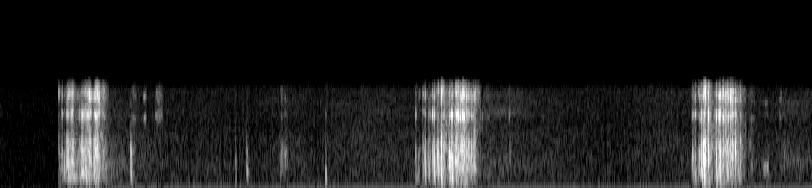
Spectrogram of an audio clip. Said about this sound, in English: I'm gonna shuffle my oracle cards. I want you to tell me to stop whenever you're ready. Count to seven.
